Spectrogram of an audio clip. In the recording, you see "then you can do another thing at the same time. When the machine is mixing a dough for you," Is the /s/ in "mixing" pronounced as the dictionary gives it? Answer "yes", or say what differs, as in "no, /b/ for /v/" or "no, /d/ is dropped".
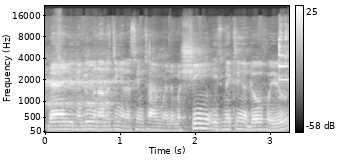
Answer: no, /s/ is dropped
